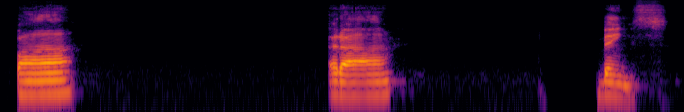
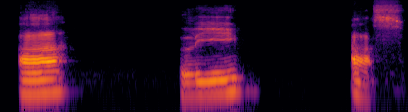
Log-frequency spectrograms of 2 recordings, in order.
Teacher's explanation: Então, eu vou acentuar porque a sílaba tônica tá na última sílaba da palavra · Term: oxítona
